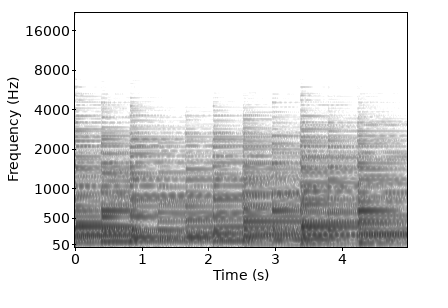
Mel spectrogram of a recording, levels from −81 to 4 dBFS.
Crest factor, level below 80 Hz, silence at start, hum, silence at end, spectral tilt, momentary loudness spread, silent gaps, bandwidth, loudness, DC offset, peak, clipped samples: 14 dB; -42 dBFS; 0 s; none; 0 s; -10.5 dB/octave; 5 LU; none; 5.6 kHz; -23 LUFS; under 0.1%; -8 dBFS; under 0.1%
